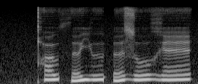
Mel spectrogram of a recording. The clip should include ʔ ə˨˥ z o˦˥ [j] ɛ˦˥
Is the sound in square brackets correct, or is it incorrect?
incorrect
